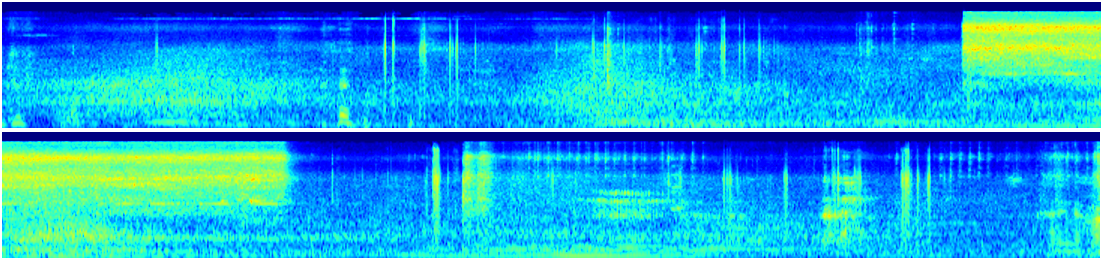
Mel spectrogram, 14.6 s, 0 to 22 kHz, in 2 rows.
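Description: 2018 Gillig transit bus pulling up: its engine running steadily, then a loud hiss of compressed air from its air brakes for about three seconds that cuts off suddenly, and the engine idling afterwards with a few clicks near the end.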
